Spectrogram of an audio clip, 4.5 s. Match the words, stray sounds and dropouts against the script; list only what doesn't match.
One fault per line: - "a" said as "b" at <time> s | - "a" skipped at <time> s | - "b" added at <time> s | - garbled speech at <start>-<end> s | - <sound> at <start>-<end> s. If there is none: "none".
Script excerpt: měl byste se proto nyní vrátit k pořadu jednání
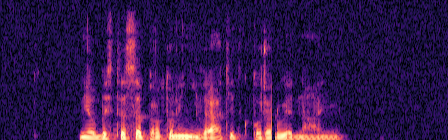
- dropout at 2.7-2.7 s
